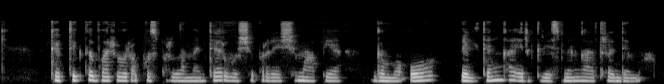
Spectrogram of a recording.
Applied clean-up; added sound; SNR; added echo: none; none; none; none.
